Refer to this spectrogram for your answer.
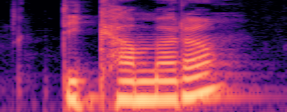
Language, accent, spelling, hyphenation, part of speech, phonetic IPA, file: German, Austria, Kamera, Ka‧me‧ra, noun, [ˈkaməʁa], De-at-Kamera.ogg
- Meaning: camera (device for taking photographs or filming)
